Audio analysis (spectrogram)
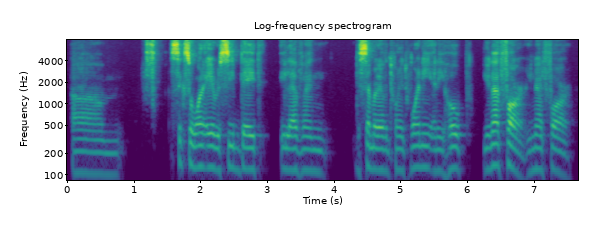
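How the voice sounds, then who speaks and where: A man's voice: medium pitch, fairly even intonation, normal speed, a little mellow. A man, an immigration attorney, hosting a live question-and-answer stream, reading out viewers' questions and answering them in a loose, conversational way with many fillers. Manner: conversational, many ums and restarts, reads viewer questions aloud.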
